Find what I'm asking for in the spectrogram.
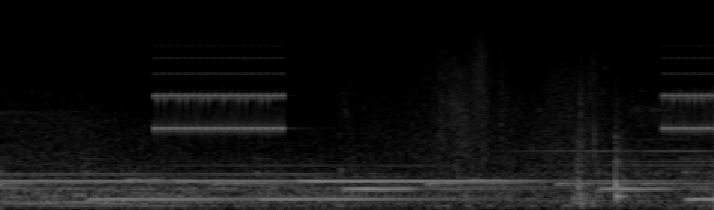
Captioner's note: phone rings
